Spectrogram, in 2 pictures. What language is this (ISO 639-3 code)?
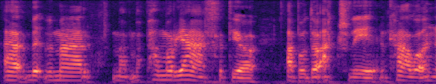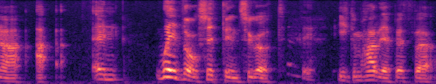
cym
